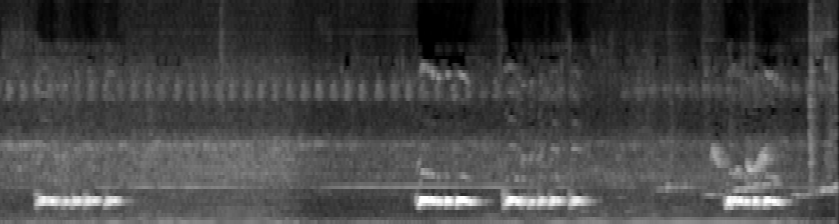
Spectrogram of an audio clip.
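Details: Local zebra dove (perkutut) singing smoothly, a responsive bird used as a lure for other doves: four trilled, beaded cooing phrases, each about a second long, with pauses between, over a steady low hum.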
